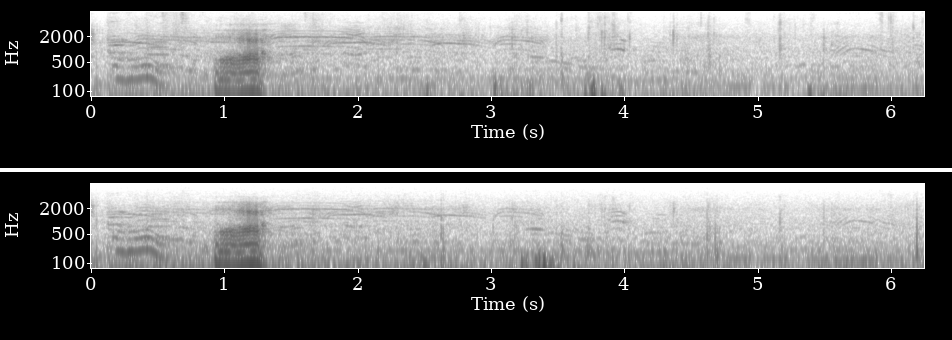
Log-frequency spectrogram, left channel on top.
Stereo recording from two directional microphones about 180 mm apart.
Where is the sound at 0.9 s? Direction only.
5° left (ahead or behind).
